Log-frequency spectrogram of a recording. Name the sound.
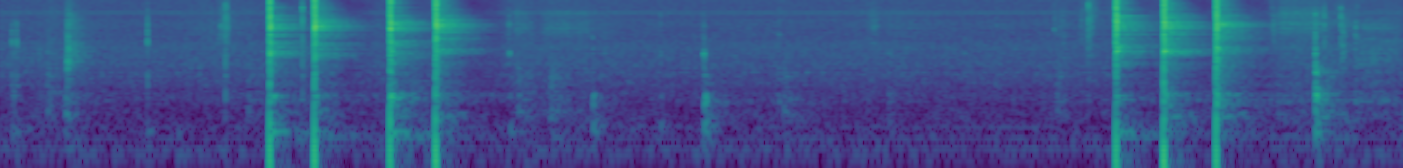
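hammer punching holes in wheel part held in vise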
